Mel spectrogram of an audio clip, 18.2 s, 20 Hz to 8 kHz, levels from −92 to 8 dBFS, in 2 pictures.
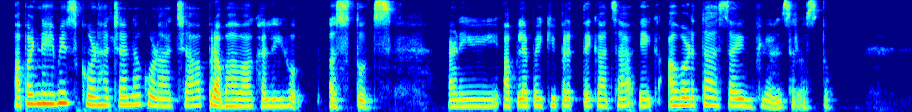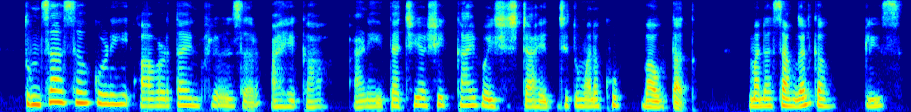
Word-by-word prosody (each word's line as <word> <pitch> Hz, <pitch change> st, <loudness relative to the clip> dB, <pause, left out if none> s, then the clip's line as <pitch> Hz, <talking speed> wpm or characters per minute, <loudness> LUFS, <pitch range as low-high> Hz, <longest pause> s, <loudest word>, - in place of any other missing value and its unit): आपण 250 Hz, +4 st, +3 dB
नेहमीच 265 Hz, +2 st, +7 dB
कोणाच्या 220 Hz, -1 st, +1 dB
ना 230 Hz, +1 st, -1 dB
कोणाच्या 190 Hz, -2 st, -2 dB
प्रभावाखाली 185 Hz, -2 st, +1 dB
हो, 190 Hz, -, -2 dB, 0.4 s
असतोच 170 Hz, -1 st, +6 dB, 0.6 s
आणि 175 Hz, +1 st, -3 dB
आपल्यापैकी 190 Hz, +2 st, -2 dB
प्रत्येकाचा 185 Hz, 0 st, -4 dB
एक 185 Hz, 0 st, -4 dB
आवडता 205 Hz, +2 st, +1 dB
असा 195 Hz, -1 st, +1 dB
इन्फ्लुएन्सर 170 Hz, -4 st, -2 dB
असतो. 150 Hz, 0 st, +1 dB, 1.1 s
तुमचं 245 Hz, +5 st, +5 dB
असं 285 Hz, -1 st, +5 dB
कोणी 245 Hz, -2 st, 0 dB
आवडता 185 Hz, +2 st, -3 dB
इन्फ्लुएन्सर 195 Hz, +1 st, -5 dB
आहे 170 Hz, 0 st, -5 dB
का 155 Hz, +1 st, -7 dB, 0.4 s
आणि 170 Hz, +2 st, -5 dB
त्याची 185 Hz, +2 st, -2 dB
अशी 200 Hz, +2 st, -2 dB
काय 205 Hz, 0 st, -2 dB
वैशिष्ट्य 175 Hz, -1 st, +1 dB
आहेत, 160 Hz, -2 st, -3 dB
जे 190 Hz, -, -2 dB
तुम्हाला 180 Hz, 0 st, -1 dB
खूप 210 Hz, -1 st, -5 dB, 0.2 s
भावतात? 165 Hz, -, 0 dB, 0.6 s
मला 185 Hz, +1 st, +1 dB
सांगाल 190 Hz, 0 st, +4 dB
का 200 Hz, -, +2 dB, 0.4 s
प्लीज? 190 Hz, +2 st, -2 dB
190 Hz, 120 wpm, -25 LUFS, 180-210 Hz, 1.1 s, नेहमीच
